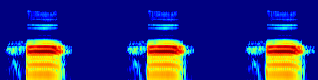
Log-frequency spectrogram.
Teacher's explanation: خا کی ادائیگی میں زبان کی جڑ کو تالو کی طرف بلند کرتے ہوئے موٹی آواز میں پڑھیں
